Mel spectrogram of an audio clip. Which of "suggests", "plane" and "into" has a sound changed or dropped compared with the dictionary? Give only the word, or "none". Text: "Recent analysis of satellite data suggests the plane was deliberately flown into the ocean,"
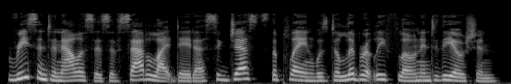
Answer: none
